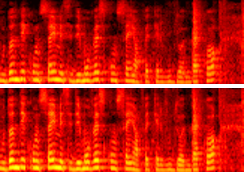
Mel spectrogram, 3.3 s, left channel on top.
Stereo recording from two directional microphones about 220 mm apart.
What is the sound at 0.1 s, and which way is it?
Speech, 50° right (ahead or behind).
